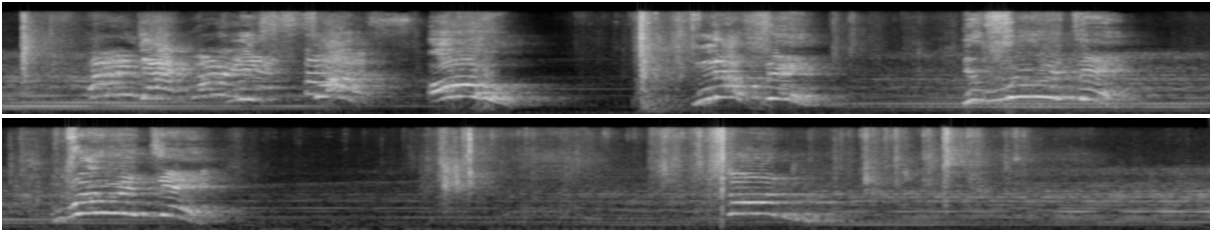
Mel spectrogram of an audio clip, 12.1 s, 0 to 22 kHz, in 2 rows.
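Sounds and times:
hand slapping face: 0.0s - 0.4s, 3.1s - 3.6s
music with singing voice: 0.0s - 12.0s.

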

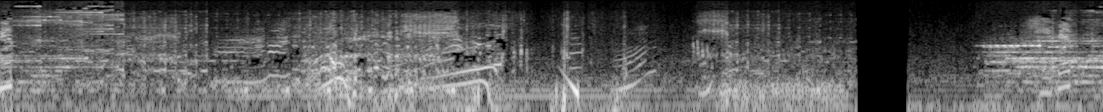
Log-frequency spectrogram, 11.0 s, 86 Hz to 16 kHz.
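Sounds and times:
steady low hum: 2.0s - 11.0s
animal-like calls: 2.9s - 5.9s.

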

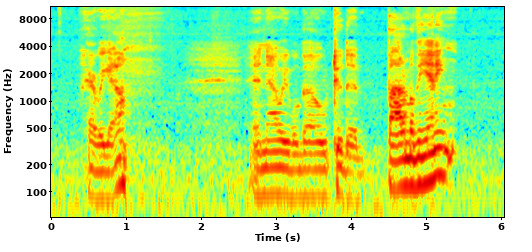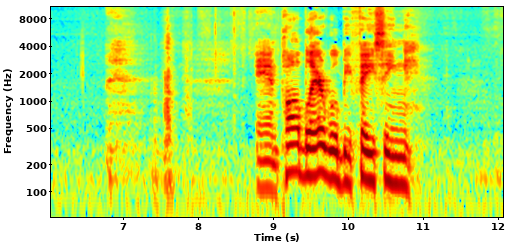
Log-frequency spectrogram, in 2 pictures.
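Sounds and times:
soft rustle: 7.8s - 9.4s, 11.1s - 12.0s.

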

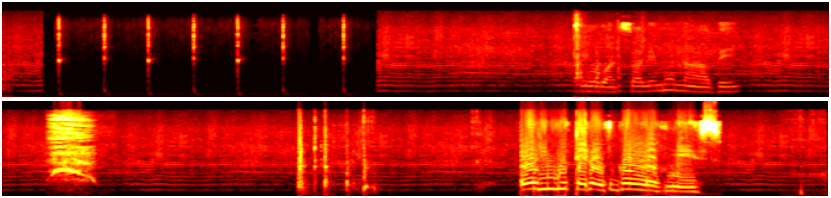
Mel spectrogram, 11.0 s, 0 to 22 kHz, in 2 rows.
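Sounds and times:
bee swarm buzzing: 0.0s - 0.3s, 1.8s - 11.0s
sharp knocks: 7.5s - 8.1s.

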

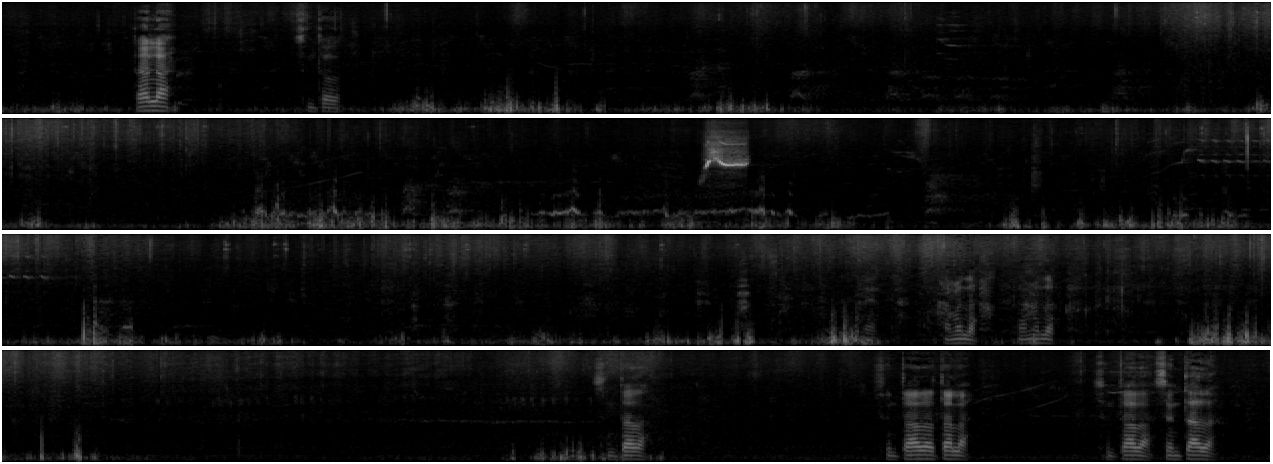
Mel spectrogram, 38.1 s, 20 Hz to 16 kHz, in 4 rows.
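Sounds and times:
brief pitched call: 14.7s - 15.4s.

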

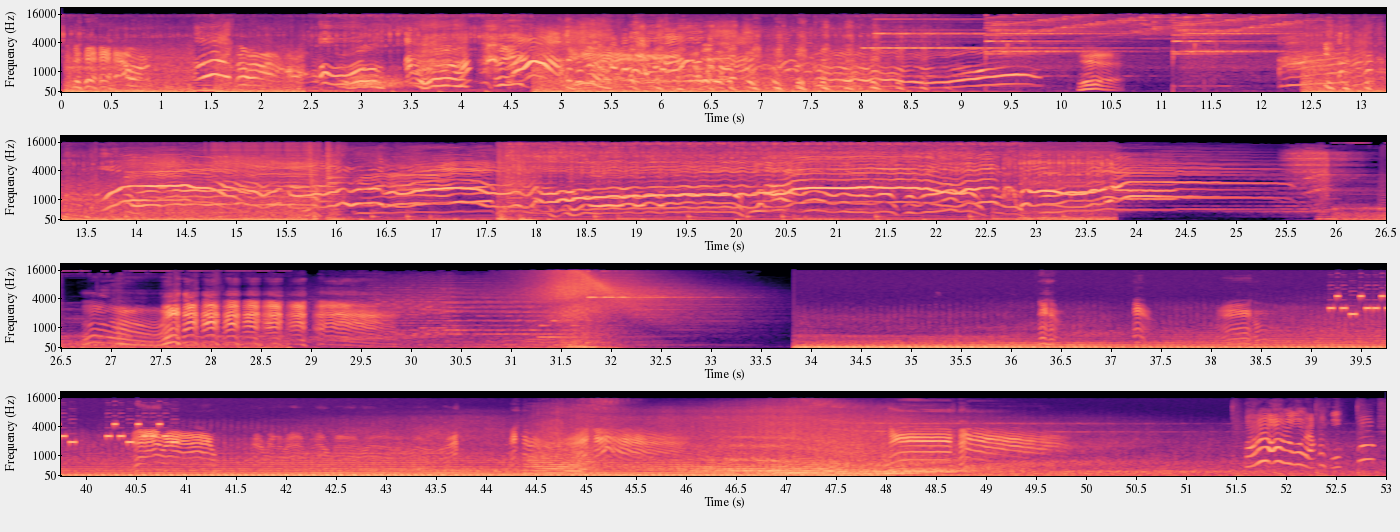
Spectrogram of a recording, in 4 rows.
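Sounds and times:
cartoon propeller plane droning: 0.0s - 9.6s, 12.2s - 26.6s, 33.8s - 53.0s
short beeps: 39.2s - 40.9s
cartoon wobbling whir: 39.2s - 49.8s.

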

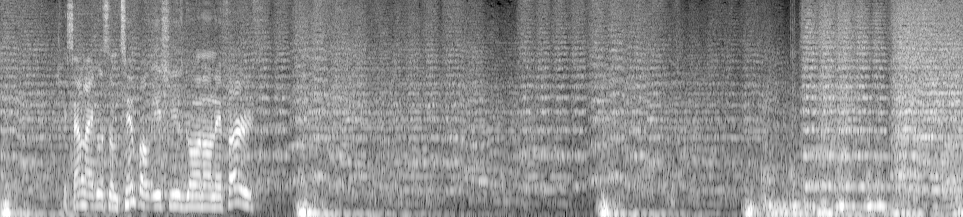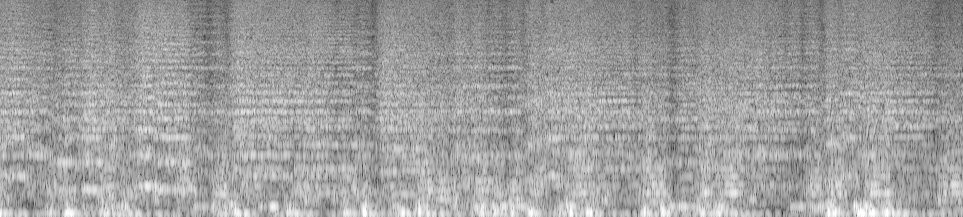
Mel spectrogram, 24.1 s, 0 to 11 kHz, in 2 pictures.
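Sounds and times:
marching band playing: 0.0s - 24.0s.

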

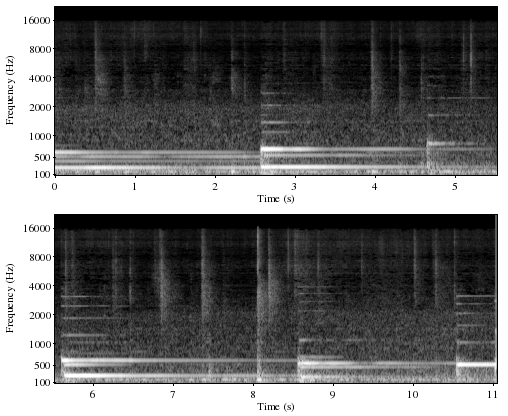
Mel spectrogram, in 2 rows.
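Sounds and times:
soft instrumental chord: 0.0s - 11.0s.

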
